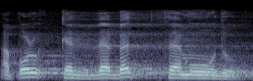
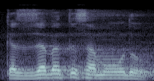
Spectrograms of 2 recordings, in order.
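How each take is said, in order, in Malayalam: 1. ഇരട്ടിച്ച വ്യഞ്ജനം ശബ്ദമുള്ള th ശബ്ദമാണ്. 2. ഇരട്ടിച്ച വ്യഞ്ജനം ചീറുന്ന z പോലെയാണ് കേൾക്കുന്നത്. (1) "ശ്രദ്ധിച്ച് പറഞ്ഞാൽ മാത്രമേ ഇത് ശരിയാവുകയുള്ളൂ" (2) "ഇത്തരം ഓത്തുകളൊക്കെ നമ്മൾക്ക് ഒരു പക്ഷേ കേൾക്കാൻ പറ്റും"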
